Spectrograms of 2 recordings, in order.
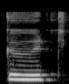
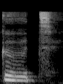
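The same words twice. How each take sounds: First: The word ends with a voiced D sound. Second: The word ends with a voiceless T sound. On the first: The speaker calls it right. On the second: The speaker calls it wrong.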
